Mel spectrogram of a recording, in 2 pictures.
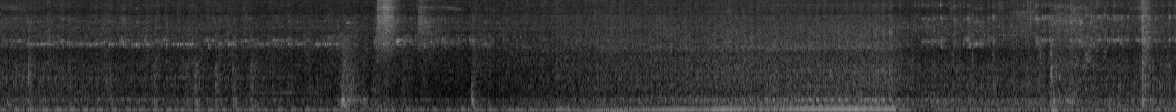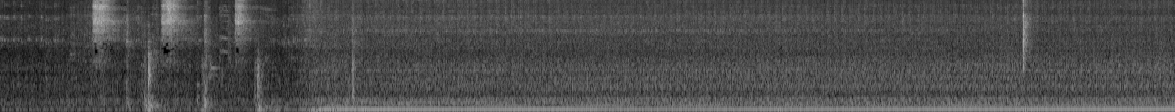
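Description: A diesel truck engine rumbles and revs hard.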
